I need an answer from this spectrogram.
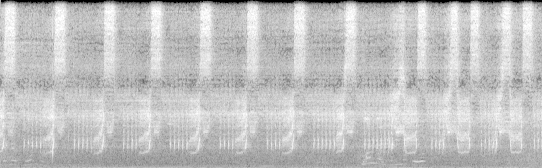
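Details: Meimuna opalifera cicadas calling alongside pine crickets in a Japanese city park: rapid pulsed trills alternate with sweeping rising notes roughly every second over a dense high-pitched drone, with a faint bird-like twitter near the end.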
